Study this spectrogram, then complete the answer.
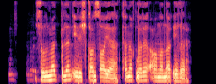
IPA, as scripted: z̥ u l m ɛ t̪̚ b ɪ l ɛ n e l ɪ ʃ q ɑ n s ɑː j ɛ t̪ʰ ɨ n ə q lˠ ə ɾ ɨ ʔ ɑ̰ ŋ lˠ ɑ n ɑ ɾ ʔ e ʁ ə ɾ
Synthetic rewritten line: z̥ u l m ɛ t̪̚ b ɪ l ɛ n e l ɪ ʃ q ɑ n s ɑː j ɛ t̪ʰ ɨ n ə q lˠ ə ɾ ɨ ʔ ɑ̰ ŋ lˠ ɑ n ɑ ɾ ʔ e ʁ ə ɾ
